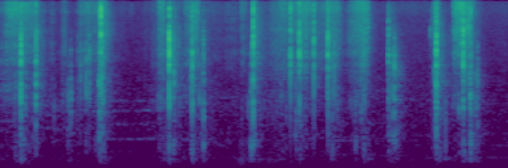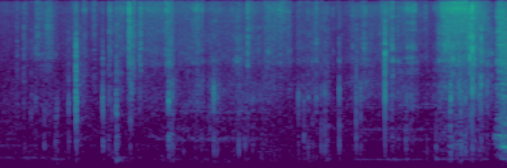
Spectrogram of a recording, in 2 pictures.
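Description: A sheet of paper rustling and crackling as it is handled and folded into a paper plane. The sharp crackles come thick and fast for the first half, then thin out to occasional rustles.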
